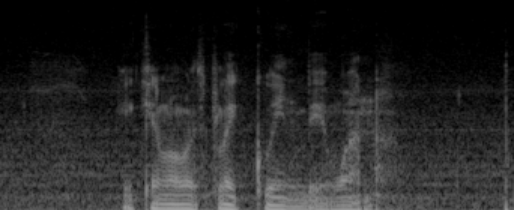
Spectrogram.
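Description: A middle-aged man speaks calmly into a headset microphone.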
